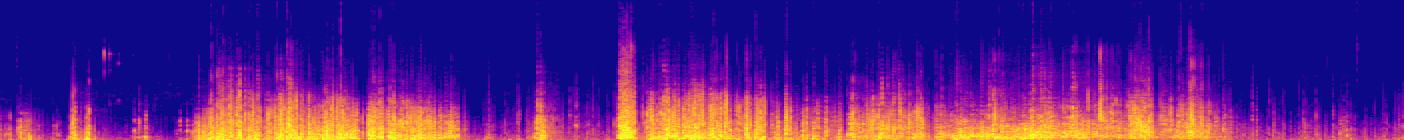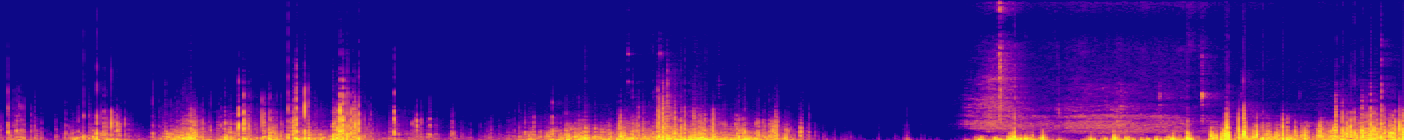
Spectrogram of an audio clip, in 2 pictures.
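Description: Strong wind rushes and buffets loudly in gusts.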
